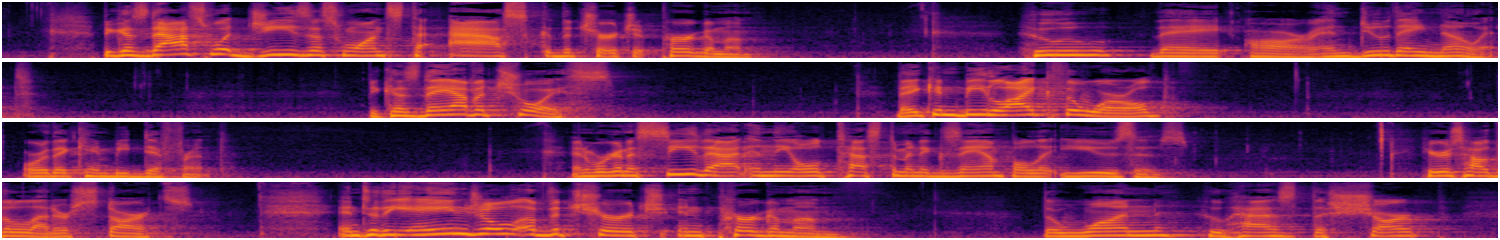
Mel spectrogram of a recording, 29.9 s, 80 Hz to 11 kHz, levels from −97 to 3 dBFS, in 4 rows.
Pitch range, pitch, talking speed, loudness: 125-190 Hz, 160 Hz, 135 wpm, -23 LUFS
